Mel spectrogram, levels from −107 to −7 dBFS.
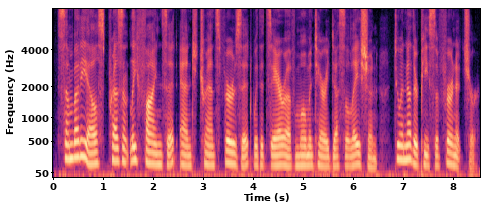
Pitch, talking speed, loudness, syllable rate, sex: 155 Hz, 135 wpm, -19 LUFS, 4.7 syllables/s, female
